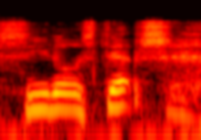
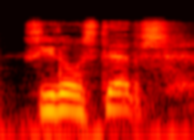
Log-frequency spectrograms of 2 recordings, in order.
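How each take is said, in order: First: Said in the usual way. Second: Hushed, breathy whisper; softly whispered aside about the steps. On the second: Shown as a demonstration. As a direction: whisper it like a secret. Repeats the same line whispered.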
